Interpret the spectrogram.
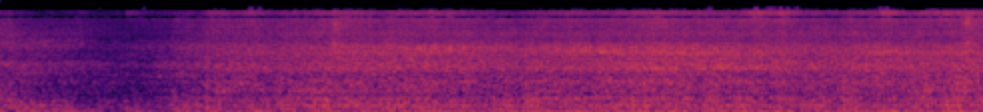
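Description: Electric commuter trains running on the tracks below, a steady rumble of wheels on rail and motors. About a second in the sound dips briefly, then a yellow-striped JR commuter train's running noise carries on steadily as it comes closer.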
